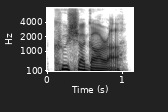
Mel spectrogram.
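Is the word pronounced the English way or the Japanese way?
English. It is pronounced the English way.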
